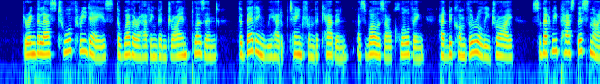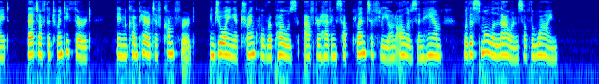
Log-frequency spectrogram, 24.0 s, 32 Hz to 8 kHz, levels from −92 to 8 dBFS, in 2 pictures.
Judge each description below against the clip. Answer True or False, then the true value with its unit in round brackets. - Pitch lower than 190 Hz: False (220 Hz)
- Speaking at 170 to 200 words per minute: False (160 wpm)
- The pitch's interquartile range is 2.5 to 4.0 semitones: True (3.1 semitones)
